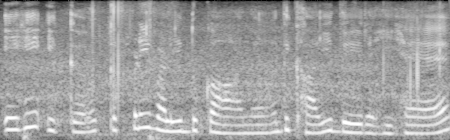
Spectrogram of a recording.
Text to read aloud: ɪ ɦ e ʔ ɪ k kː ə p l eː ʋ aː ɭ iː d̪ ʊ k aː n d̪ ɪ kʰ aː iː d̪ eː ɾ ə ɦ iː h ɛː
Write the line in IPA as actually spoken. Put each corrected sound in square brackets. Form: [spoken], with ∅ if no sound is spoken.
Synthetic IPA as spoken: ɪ ɦ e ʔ ɪ k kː ə p [ɽ] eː ʋ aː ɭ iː d̪ ʊ k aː n d̪ ɪ kʰ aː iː d̪ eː ɾ ə ɦ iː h ɛː

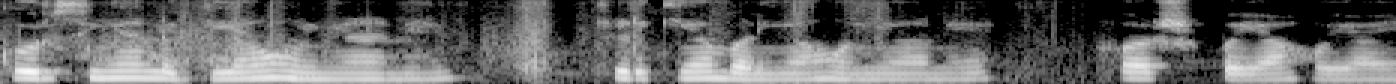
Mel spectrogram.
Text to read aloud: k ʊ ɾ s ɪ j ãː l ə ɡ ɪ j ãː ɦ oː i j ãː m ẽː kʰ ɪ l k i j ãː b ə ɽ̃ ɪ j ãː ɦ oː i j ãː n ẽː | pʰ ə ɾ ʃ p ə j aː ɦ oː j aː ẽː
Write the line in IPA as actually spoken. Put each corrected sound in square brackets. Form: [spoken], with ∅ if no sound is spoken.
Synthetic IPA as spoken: k ʊ ɾ s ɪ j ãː l ə ɡ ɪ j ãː ɦ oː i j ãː [n] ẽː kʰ ɪ [ɽ] k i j ãː b ə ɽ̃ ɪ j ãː ɦ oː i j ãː n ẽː | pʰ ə ɾ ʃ p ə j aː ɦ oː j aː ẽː

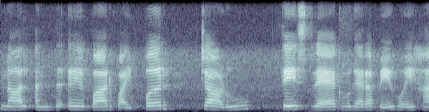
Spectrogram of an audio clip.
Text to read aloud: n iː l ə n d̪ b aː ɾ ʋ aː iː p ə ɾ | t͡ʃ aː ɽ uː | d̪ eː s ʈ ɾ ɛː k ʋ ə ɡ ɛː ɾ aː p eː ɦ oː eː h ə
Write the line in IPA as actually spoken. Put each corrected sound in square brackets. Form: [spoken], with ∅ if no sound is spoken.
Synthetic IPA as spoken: n [aː] l ə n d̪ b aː ɾ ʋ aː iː p ə ɾ | t͡ʃ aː ɽ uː | [t̪] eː s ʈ ɾ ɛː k ʋ ə ɡ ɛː ɾ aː p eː ɦ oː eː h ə

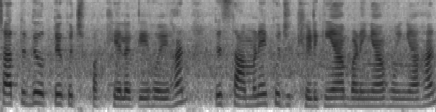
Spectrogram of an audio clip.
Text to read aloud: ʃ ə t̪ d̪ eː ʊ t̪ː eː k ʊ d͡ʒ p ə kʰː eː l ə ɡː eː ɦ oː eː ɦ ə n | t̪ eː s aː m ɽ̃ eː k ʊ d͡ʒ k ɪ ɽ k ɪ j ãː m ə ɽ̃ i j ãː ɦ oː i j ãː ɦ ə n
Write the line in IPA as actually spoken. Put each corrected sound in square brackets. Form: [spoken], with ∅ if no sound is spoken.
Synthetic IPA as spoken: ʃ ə t̪ d̪ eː ʊ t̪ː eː k ʊ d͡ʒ p ə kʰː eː l ə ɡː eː ɦ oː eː ɦ ə n | t̪ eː s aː m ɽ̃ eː k ʊ d͡ʒ [kʰ] ɪ ɽ k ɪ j ãː [b] ə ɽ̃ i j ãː ɦ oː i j ãː ɦ ə n

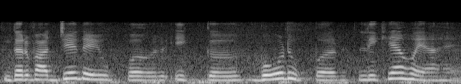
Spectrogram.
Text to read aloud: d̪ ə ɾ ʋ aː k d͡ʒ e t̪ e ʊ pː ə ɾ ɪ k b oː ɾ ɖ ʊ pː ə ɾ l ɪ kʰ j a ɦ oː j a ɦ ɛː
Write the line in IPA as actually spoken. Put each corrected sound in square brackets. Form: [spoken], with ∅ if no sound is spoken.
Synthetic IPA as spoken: d̪ ə ɾ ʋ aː [∅] d͡ʒ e [d̪] e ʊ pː ə ɾ ɪ k b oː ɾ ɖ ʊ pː ə ɾ l ɪ kʰ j a ɦ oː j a ɦ ɛː

